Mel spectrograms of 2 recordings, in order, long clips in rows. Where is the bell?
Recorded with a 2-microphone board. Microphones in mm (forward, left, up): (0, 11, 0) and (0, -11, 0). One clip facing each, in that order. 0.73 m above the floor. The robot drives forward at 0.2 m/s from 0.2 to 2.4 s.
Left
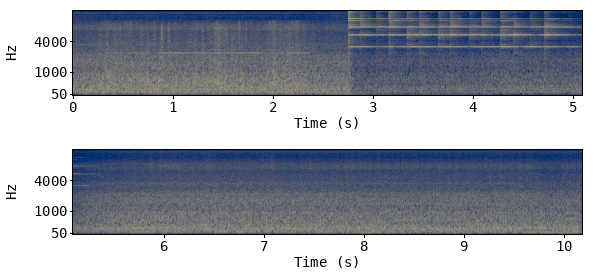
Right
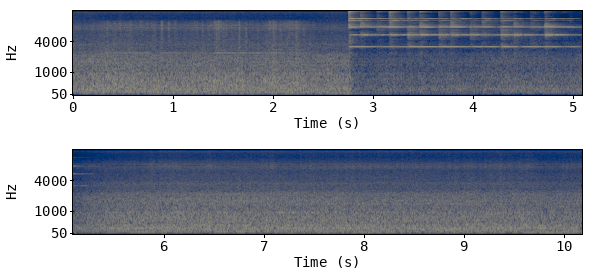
50° left (ahead or behind), 0.7 m.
